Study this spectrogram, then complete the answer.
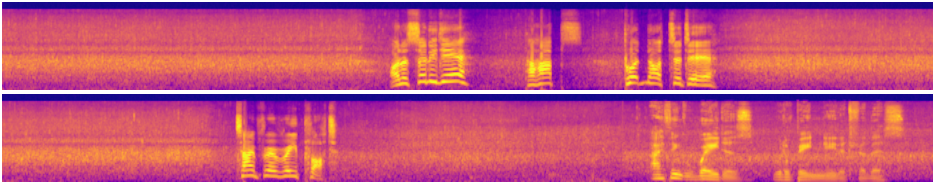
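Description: A shallow stream babbles and splashes over stones.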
